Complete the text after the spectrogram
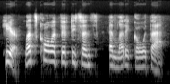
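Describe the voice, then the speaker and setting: A woman's voice: medium pitch, normal speed, lo-fi sound, lightly acted. A woman reading the part of a polite, earnest middle-aged man with a troupe of penguins, in a mild, courteous manner.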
